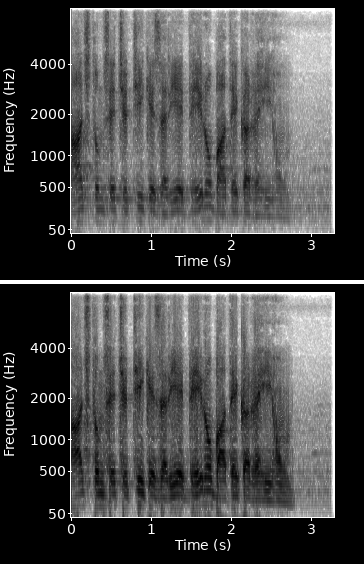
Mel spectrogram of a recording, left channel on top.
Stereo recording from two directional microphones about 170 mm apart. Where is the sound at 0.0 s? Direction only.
20° left (ahead or behind).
